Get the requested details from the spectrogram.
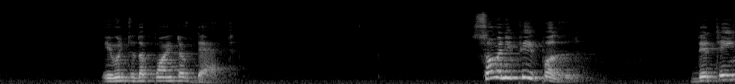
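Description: A man speaks calmly and deliberately into a nearby microphone, with pauses between phrases.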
